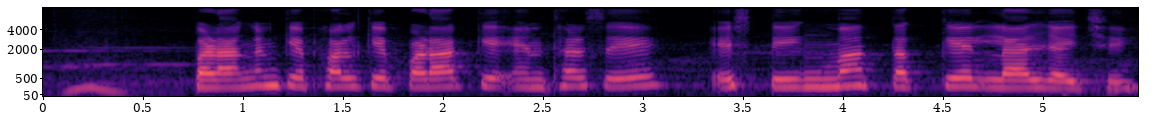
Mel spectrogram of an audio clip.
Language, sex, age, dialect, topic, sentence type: Magahi, female, 31-35, Western, agriculture, statement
